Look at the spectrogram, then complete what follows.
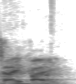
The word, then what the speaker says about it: SciFY: Να σας πω μια φράση πρώτα για τη SKAI, έτσι προφέρεται σωστά.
